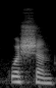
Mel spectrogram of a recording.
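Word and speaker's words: question: इसका उच्चारण शन नहीं होगा। टी आई यू एन जैसे स्पेलिंग रूल्स रहते हैं उसमें एक्सेप्शन भी रहते हैं। साउंड रहेगा तो उसमें थोड़ा कुछ स्पेलिंग्स ऐसी रहेगी वो एक उच्चारण से कुछ अलग निकल कर आएगी। जैसे यहां पर ये क्वेश्चन नहीं पढ़ा जाएगा। इसको क्वेश्चन पढ़ेंगे। टी आई ओ एन को यहां पर च पढ़ा जा रहा है।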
